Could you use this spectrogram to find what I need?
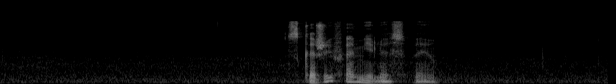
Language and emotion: Russian, neutral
